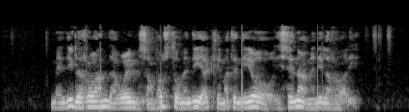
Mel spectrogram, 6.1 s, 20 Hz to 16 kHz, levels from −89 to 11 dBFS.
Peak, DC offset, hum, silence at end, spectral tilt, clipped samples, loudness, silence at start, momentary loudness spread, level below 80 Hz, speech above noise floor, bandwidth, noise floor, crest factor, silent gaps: 0 dBFS; under 0.1%; none; 0.3 s; -6 dB/octave; under 0.1%; -15 LUFS; 0.75 s; 11 LU; -50 dBFS; 54 dB; 7.6 kHz; -68 dBFS; 16 dB; none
